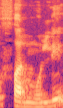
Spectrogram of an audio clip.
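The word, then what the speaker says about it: formulae: जब हम एई लगाते हैं तो फार्मूली उसका उच्चारण होता है, जब हम एस लगाते हैं तो उसका उच्चारण फार्मूलाज होता है।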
